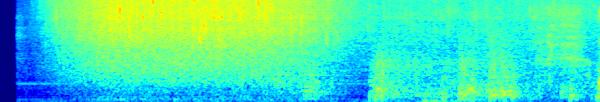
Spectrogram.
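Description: Rain hiss fading in over the first second, then low rolling rumbles of thunder starting a little past halfway.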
